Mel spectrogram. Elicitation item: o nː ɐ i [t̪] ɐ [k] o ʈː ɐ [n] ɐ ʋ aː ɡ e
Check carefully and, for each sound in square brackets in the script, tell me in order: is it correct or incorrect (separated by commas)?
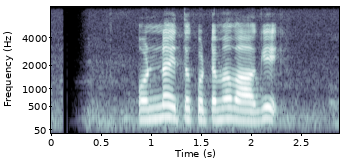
correct, correct, incorrect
